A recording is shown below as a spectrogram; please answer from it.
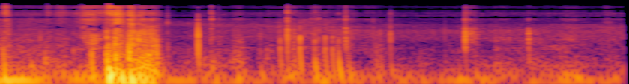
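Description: Handling noise as plush toys and the phone are moved: one louder rub just before a second in, then soft scattered rustles and clicks.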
